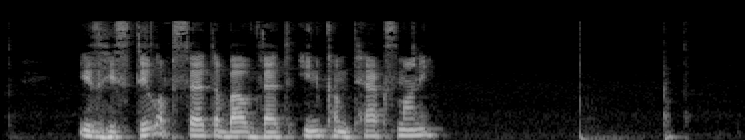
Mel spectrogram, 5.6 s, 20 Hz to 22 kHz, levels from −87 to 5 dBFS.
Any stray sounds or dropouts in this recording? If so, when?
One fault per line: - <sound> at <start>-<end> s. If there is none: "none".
- thud at 4.3-4.8 s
